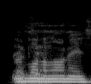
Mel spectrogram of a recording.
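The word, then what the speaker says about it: Ramón Allones: Is it Ramon Alones or Ramon Iones? – Talk to JP. – Well, he speaks Spanish and French now? – Well, I mean, it's a Canadian Cuban. – I've always pronounced it Ramon Alones. – Ramon Alones, yeah.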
